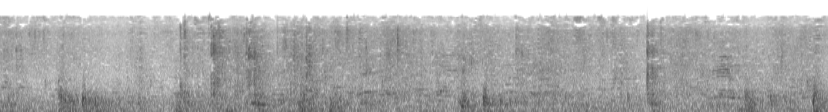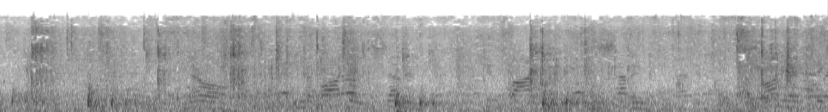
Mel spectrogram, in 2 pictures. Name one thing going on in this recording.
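Bowling pins crash and clatter in a large echoing hall.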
